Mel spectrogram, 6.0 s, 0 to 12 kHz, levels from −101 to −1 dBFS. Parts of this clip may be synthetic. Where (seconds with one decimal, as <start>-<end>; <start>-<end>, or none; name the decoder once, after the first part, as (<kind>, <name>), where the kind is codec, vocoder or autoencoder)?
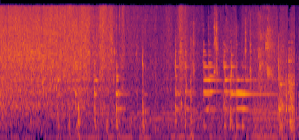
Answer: none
